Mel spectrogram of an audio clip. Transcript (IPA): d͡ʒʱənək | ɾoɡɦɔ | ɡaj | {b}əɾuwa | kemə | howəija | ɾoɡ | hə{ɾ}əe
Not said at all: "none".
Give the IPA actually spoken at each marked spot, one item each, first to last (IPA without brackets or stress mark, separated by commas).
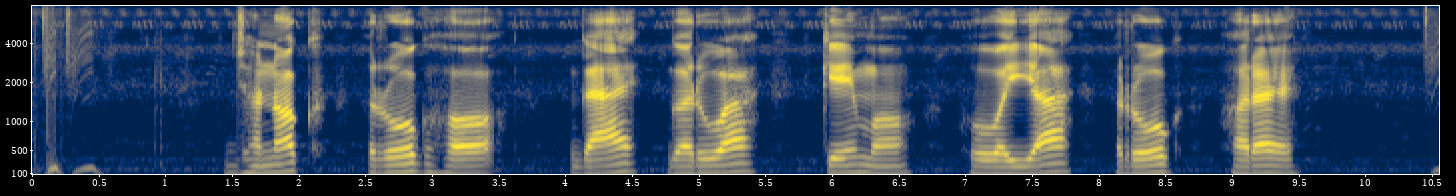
ɡ, ɾ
